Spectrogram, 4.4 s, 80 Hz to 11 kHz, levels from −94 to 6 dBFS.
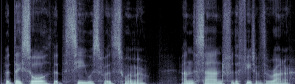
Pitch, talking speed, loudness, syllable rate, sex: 100 Hz, 255 wpm, -20 LUFS, 5.6 syllables/s, male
